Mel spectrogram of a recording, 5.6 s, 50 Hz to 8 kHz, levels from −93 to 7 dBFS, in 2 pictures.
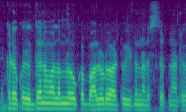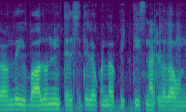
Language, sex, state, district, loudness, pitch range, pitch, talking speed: Telugu, male, Andhra Pradesh, Srikakulam, -21 LUFS, 120-135 Hz, 125 Hz, 170 wpm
